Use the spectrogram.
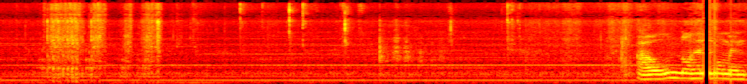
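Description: A sewing machine stitches the lining of a fish-shaped backpack with a steady, fairly quiet mechanical hum and light ticking, and a person starts speaking near the end.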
